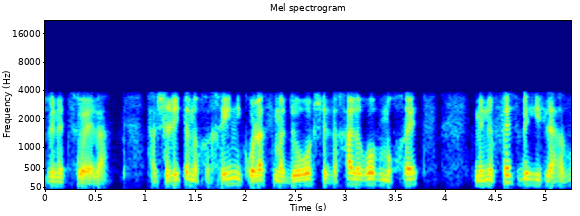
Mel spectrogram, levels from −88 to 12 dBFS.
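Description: A G.729 codec, the G.729A low-complexity variant, carried this speech. It rebuilds each 10 ms frame from a vocal tract filter, a pitch predictor and a few pulses, which fits an 8 kbit/s line. The result throughout is plainly rough, synthetic-sounding speech confined to roughly 300 Hz to 3.6 kHz, with nothing above 3.8 kHz.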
